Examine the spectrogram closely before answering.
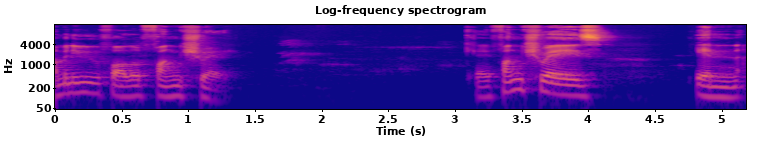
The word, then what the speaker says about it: Feng Shui: does chit mean consciousness though it's spelt Feng Shui it's pronounced Fung Shui because I see a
